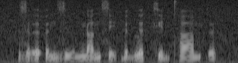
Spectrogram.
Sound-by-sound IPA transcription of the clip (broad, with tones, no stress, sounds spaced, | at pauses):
z ə̰ː˧˥ ʔ ə˨˦ n z ɨ̤˨˩ ə̯ ŋ a˨˦ n s ḛ˧˨ ɓ ə̰˧˨ n l ə˦˥ t̚ x ḛ˧˨ n t̪ʰ aː˧ m k ə˨˩ t̚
